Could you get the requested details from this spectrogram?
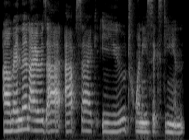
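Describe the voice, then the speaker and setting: A Canadian woman, a guest in a casual interview, telling stories with lively acted-out quotes. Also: mid-range voice, measured pace, gravelly. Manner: animated storytelling, acts out quotes.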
